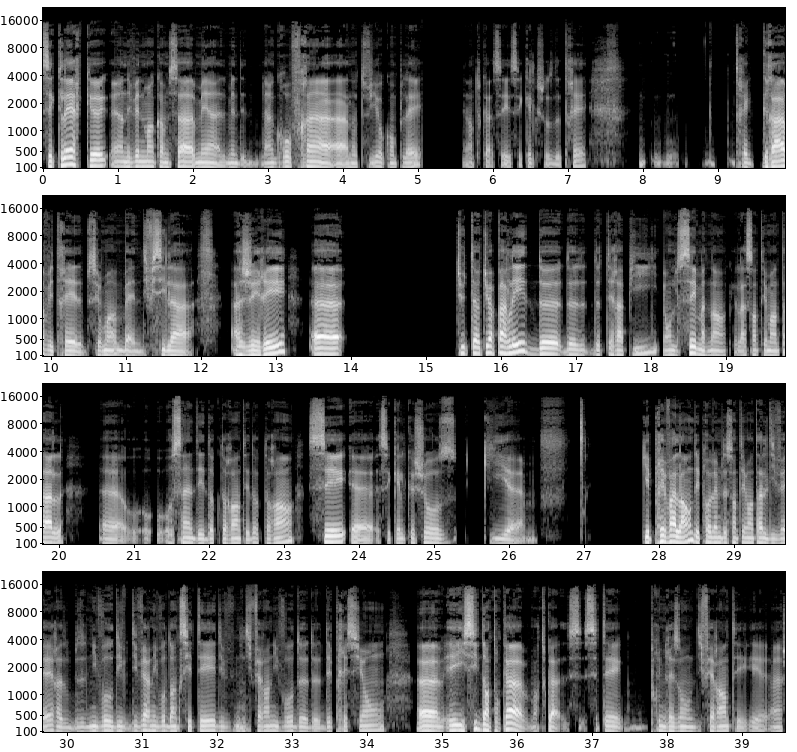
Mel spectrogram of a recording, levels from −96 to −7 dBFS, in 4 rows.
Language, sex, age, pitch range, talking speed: English, male, 30-49, 110-130 Hz, 160 wpm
